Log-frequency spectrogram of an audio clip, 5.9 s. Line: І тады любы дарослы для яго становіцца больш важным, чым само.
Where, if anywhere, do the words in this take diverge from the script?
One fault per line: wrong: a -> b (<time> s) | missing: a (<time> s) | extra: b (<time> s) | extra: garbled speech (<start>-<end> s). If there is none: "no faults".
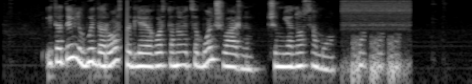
extra: яно (3.7 s)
